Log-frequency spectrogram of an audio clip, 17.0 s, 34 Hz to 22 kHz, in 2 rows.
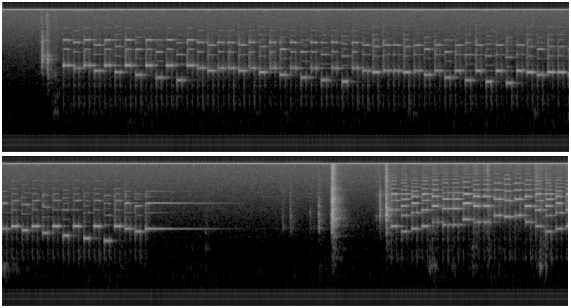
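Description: Commodore SX-64's SID sound chip playing organ tones in the Organ demo program, quick runs of short notes stepping mostly downward in pitch. About two-thirds through, the notes stop for a held tone and a short pause broken by one sharp click, then resume in busier runs.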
